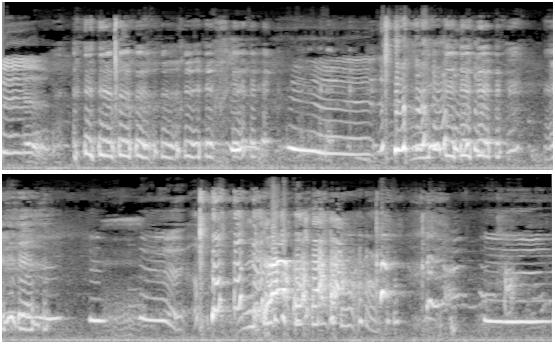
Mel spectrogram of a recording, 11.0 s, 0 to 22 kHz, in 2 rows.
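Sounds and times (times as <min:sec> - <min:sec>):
young child laughing: 0:00.7 - 0:02.8, 0:07.4 - 0:11.0.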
